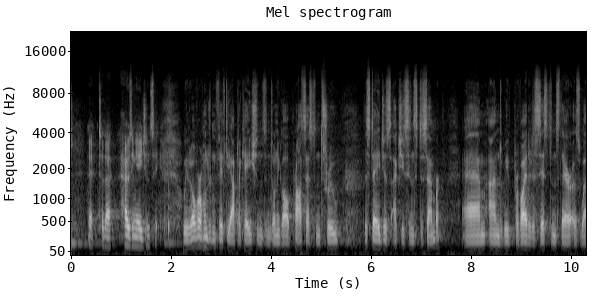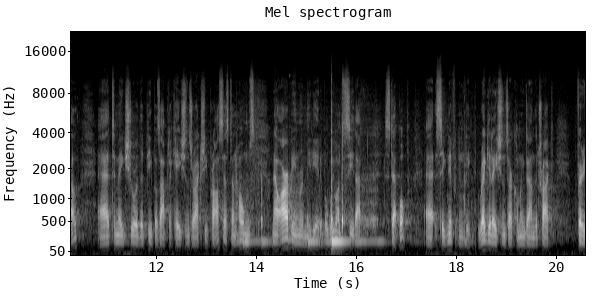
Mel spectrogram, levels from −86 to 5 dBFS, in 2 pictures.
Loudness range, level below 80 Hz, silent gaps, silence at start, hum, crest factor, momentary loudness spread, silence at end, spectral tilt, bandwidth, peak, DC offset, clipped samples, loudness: 5 LU; -82 dBFS; none; 0 s; none; 26 dB; 12 LU; 0 s; -4 dB/octave; 13 kHz; -2 dBFS; under 0.1%; under 0.1%; -27 LUFS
